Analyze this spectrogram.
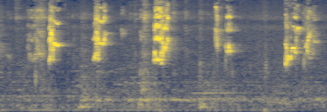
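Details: In the morning a green Personata and a yellow pastel pied lovebird trade raspy, high chirps, about five clipped bursts spaced roughly half a second apart.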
